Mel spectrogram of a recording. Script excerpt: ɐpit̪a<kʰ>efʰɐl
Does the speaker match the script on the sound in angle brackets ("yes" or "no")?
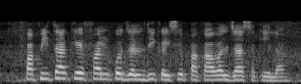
no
